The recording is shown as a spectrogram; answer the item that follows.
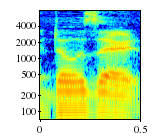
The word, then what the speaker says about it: Doughzart: I say Doughzart, and they go, "I bet you it's spelled with the Z." And I was like, Yeah, of course. yeah, Like it is Mozart.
